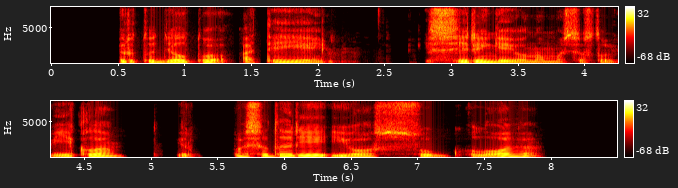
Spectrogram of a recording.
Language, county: Lithuanian, Telšiai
